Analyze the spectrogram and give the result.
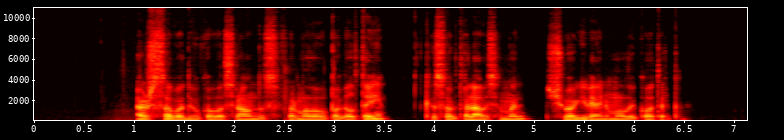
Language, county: Lithuanian, Telšiai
